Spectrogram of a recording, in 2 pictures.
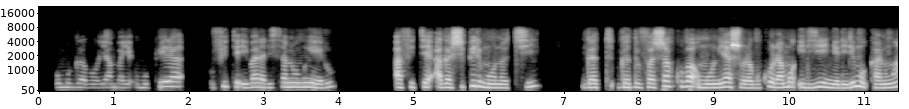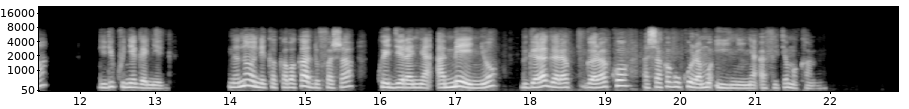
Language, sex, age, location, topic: Kinyarwanda, female, 18-24, Kigali, health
